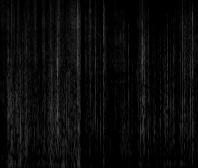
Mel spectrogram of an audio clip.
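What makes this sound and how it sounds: Fingertips press and smooth the thin newsprint pages of an open broadsheet paper newspaper on a table, then lift one page. The result is a soft, bright, crinkly rustle of paper with brief crisp crackles and a sharp snap partway through.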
